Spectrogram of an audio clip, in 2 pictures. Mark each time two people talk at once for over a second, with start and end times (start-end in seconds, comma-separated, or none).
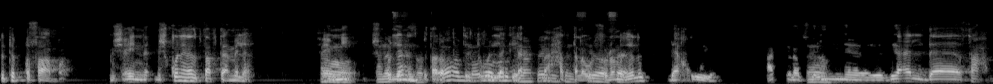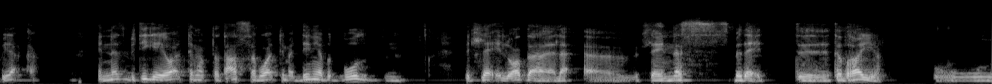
3.2-6.4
